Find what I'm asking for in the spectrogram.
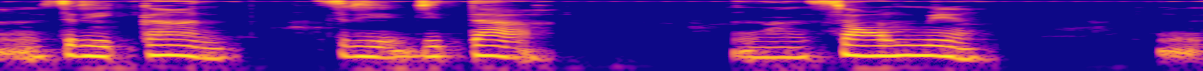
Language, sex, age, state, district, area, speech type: Goan Konkani, female, 45-60, Goa, Murmgao, urban, spontaneous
